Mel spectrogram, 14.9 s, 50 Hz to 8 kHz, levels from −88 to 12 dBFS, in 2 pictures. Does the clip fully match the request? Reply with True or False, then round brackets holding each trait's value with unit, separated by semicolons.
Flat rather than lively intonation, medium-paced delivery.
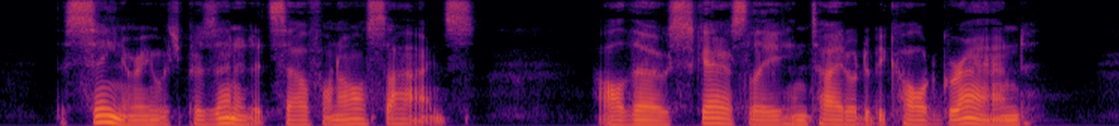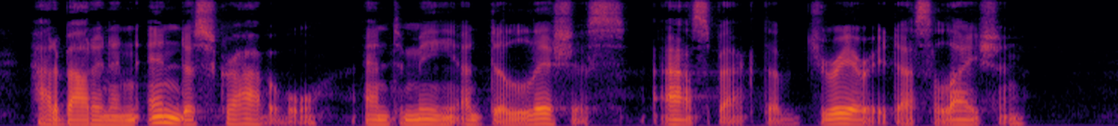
False (1.9 semitones; 115 wpm)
